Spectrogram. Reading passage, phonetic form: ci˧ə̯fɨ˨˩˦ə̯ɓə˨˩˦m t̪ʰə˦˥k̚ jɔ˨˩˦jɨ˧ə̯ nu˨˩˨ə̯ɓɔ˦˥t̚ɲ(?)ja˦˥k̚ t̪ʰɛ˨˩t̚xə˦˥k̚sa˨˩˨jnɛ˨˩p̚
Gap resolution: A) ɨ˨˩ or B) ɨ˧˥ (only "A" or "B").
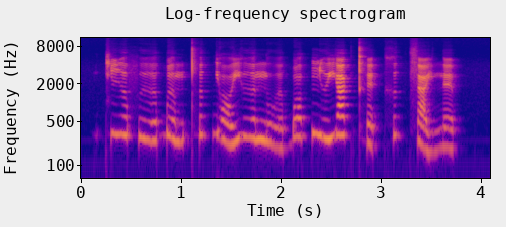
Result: B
